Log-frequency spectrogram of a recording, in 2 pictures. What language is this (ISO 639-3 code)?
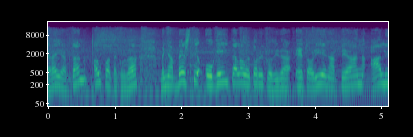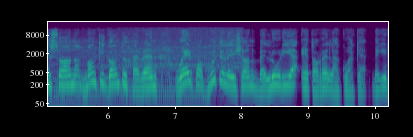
spa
